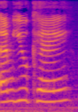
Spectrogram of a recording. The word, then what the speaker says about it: mukbang: have this discussion um m-u-k-b-a-n-g yep it's actually pronounced mukbang but you know whatever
